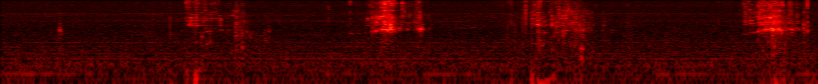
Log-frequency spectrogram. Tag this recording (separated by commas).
Liquid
